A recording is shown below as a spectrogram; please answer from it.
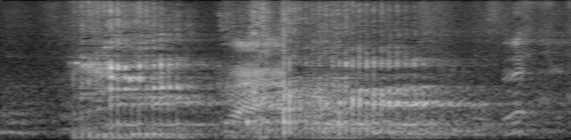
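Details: A male zoo lion from Asahiyama Zoo, angry at a staff member he dislikes, fearing injections since treatment when young, gives a deep, drawn-out, rough, resonant moaning roar, with people talking nearby.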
